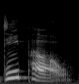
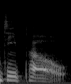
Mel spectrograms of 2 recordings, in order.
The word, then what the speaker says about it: depot: And also the word depot. Home Depot, Office Depot, depot. It's a high E and then long O as in go, no T.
